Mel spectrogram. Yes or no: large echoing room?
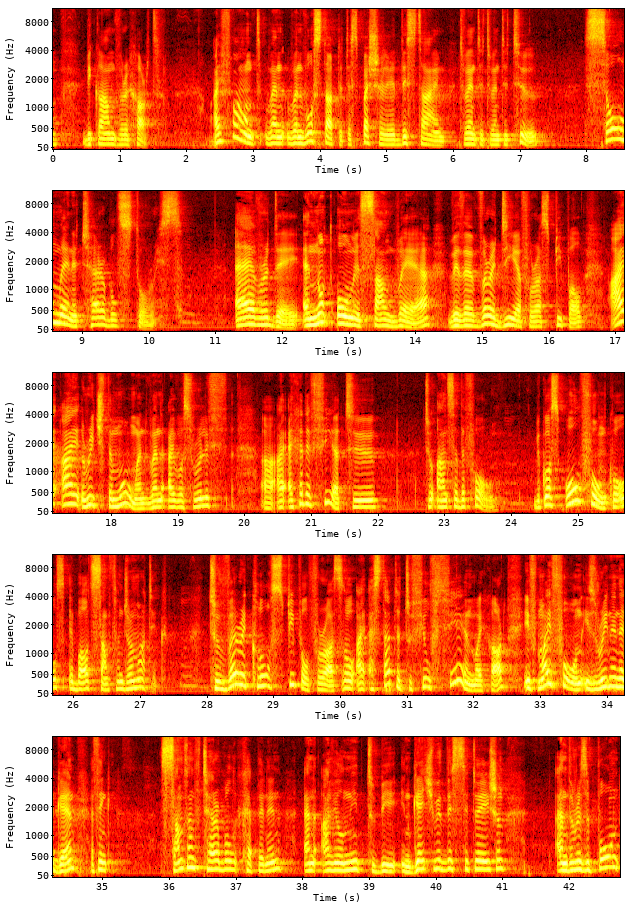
yes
